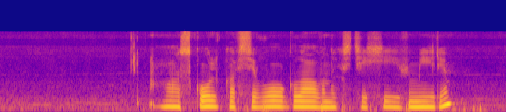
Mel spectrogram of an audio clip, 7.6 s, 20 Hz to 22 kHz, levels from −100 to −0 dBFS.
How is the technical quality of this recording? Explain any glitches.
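Nothing in this speech recording stands out as a glitch, so there's really nothing here to explain.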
